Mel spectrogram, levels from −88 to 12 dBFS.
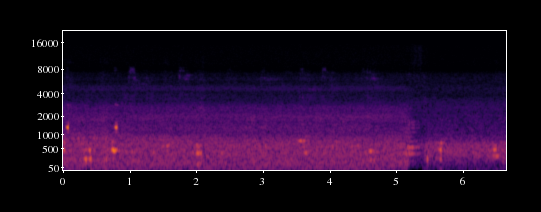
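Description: A speech recording in which the whole clip carries a doubled audio track: a second full-band copy trails by roughly 0.7 s at about the same level, with no decay or room colour, unlike a reverberant echo, most likely from a second, slower capture path. From 0.04 s to the end, the other side's voice leaks through faintly, roughly 25 dB below the talker, as a distinct second voice rather than a delayed copy of the main one, likely residual loudspeaker echo the canceller missed. The talker's speech is also suppressed in double talk at 0.0 to 0.11 s, dipping about 25 dB, and at 0.69 to 0.83 s, dipping about 20 dB. These are brief ducks, not a steady level loss, likely the echo canceller turning both voices down while they overlapped.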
